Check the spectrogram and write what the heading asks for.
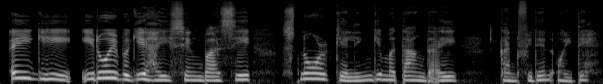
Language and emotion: Manipuri, fearful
